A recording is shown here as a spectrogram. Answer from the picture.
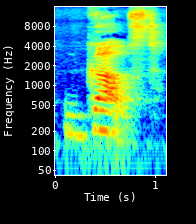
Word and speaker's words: ghost: First, I will mark the H silent to remind us that GH at the beginning of a word says G. So I put a line through to let me know it's quiet.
